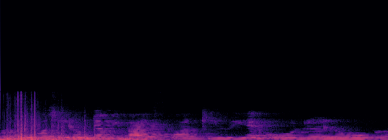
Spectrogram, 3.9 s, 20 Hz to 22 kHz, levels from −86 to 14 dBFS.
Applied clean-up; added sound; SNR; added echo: none; Fireworks; -1 dB; reverberation time 0.9 s.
